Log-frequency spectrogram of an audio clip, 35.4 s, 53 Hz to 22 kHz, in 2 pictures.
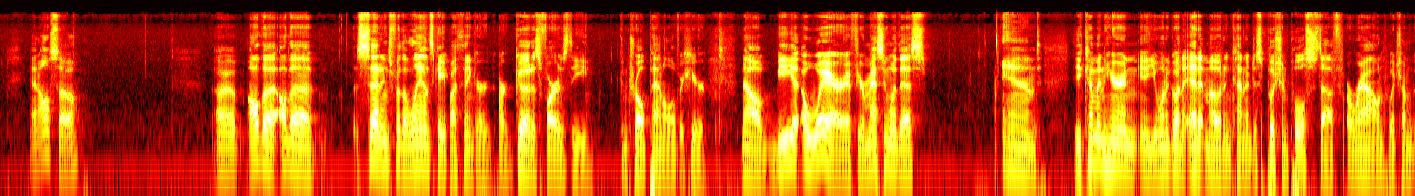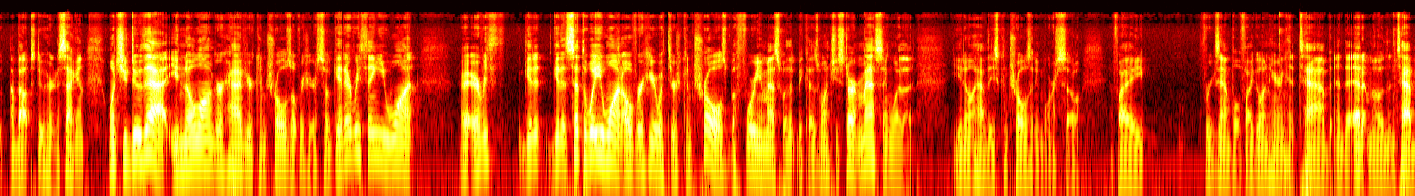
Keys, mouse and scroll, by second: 8.2 click, 10.4 middle click, 12.9 middle click, 21.1 click, 26.3 click, 32.4 middle click, 33.0 middle click, 33.7 Tab, 35.0 Tab.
